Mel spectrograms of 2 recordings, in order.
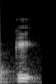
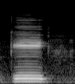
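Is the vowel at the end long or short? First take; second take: short; long. First: The final vowel is cut short. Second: The final vowel is held long. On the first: The speaker calls it wrong. "गलती से छोटी ई की मात्रा लिख दें" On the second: The speaker calls it right. "देर तक हम बोल रहे हैं, देर तक आवाज आ रही है"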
